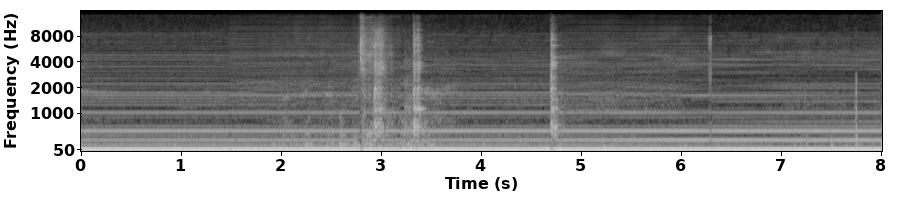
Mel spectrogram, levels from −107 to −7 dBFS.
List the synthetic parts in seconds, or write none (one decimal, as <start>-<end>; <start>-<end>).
1.5-3.2; 4.8-6.3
